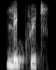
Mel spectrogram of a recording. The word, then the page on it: liquate: Indian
